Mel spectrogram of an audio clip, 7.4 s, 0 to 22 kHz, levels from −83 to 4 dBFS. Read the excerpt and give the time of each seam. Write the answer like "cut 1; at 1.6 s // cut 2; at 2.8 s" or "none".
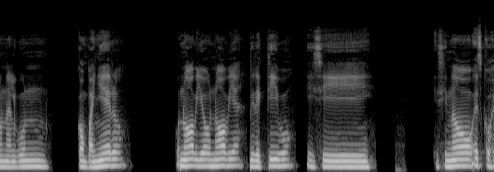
cut 1; at 2.7 s // cut 2; at 3.8 s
